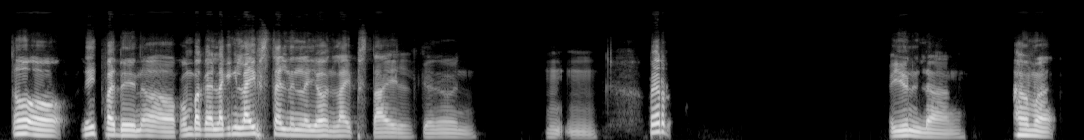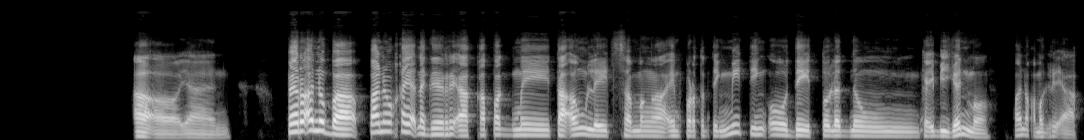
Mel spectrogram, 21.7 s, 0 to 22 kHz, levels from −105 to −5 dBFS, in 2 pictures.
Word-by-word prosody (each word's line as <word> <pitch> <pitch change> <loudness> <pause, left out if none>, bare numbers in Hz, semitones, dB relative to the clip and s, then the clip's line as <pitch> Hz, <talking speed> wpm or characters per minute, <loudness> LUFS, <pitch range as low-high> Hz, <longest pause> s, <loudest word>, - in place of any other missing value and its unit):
Oo, 160 -7 +6 0.2
late 190 +2 +1
pa 160 -3 +4
din, 145 -1 +4
oo, 130 -4 +2
kumbaga 160 +3 +2
naging 175 +4 +3
lifestyle 185 -2 +3
nila 150 -2 +1
yun 140 -1 +2
lifestyle 115 -5 -4
ganon, 105 -1 -10 0.7
mm. 85 -2 -14 0.5
Pero 245 +1 +4 2.2
Ayun 135 +1 +2
lang 100 -3 -3 0.6
tama. 145 -6 +3 1.6
Oo, 95 -8 -1
yan. 90 -2 -9 0.6
Pero 250 +3 +6
ano 280 -1 +6
ba? 165 -4 +6
Paano 245 +2 0
kaya 250 - +1
nagrereact 170 -5 -1
kapag 155 0 -4
may 155 -1 -2
taong 160 +3 +1
late 140 -2 -1
sa 145 - -6
mga 135 -2 -4
importanteng 140 0 -7
meeting 180 -3 -6
o 160 -2 -2
date 145 0 -2
tulad 140 -1 -1
nung 125 -2 -4
kaibigan 135 +4 -1
mo, 100 -8 -4 0.2
paano 155 +1 -6
ka 115 - -13
mag-react? 115 -1 -9
140 Hz, 115 wpm, -23 LUFS, 120-160 Hz, 2.2 s, Oo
